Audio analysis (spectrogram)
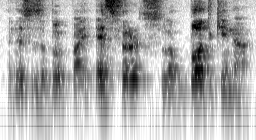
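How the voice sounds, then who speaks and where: A man reading a children's storybook aloud in an expressive, theatrical and deliberate way. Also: medium pitch. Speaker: school leader reading to students.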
